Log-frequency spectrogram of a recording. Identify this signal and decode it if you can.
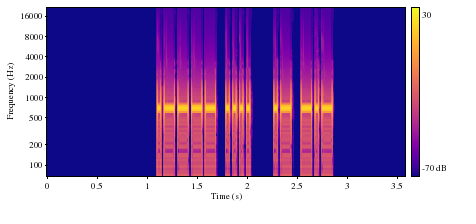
Morse code, heard as a keyed tone, about 36 wpm, 700 Hz. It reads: 1H AK
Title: Winter Field Day Exchanges Encore 35wpm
